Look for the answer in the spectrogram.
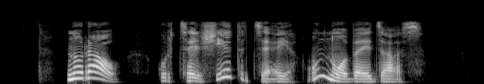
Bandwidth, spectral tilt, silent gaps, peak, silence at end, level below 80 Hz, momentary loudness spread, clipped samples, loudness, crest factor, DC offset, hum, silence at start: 8 kHz; -4.5 dB/octave; 1.52-1.58 s; 0 dBFS; 0.65 s; -58 dBFS; 12 LU; under 0.1%; -15 LUFS; 16 dB; under 0.1%; none; 0.65 s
